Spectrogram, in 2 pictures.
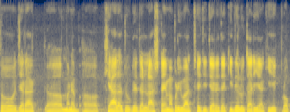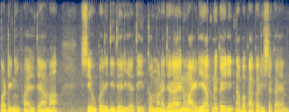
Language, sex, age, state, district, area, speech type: Gujarati, male, 45-60, Gujarat, Surat, rural, spontaneous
